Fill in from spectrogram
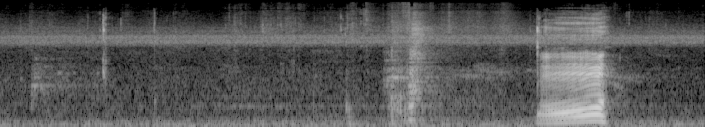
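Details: A peacock gives one loud, nasal, richly harmonic call lasting about a third of a second near the end. A steady high insect drone and a few faint clicks run underneath.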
